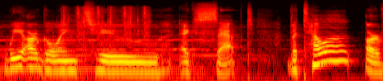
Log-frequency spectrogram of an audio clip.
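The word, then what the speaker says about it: Vetala: are going to accept patella or vittala I keep mispronouncing as it turns out I didn't notice there's an A in the middle but vittala was more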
